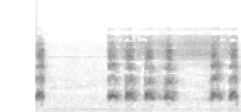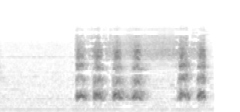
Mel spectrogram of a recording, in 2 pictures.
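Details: Puppies barking in two bursts of quick, high yapping barks, several in a row each time, with a steady low hum underneath.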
